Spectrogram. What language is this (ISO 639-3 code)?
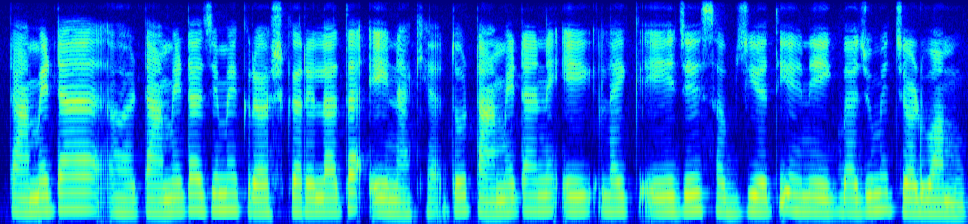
guj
